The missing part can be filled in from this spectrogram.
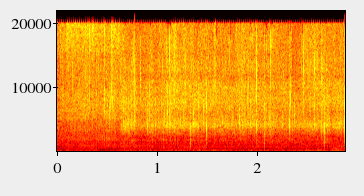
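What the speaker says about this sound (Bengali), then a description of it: "মশলাগুলো একটু নেড়ে চেড়ে ভেজে নিব।" Onion with three cardamom pods, two pieces of cinnamon and two cloves frying in oil for a tengra fish curry while being stirred: a continuous bright sizzle, close up, with faint scraping ticks and no talking.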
